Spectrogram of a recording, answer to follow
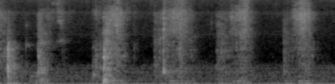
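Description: Wire whisk stirring teff batter in a stainless steel bowl, knocking and clinking against the bowl's side several times, loudest about a second in, over a steady low hum.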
